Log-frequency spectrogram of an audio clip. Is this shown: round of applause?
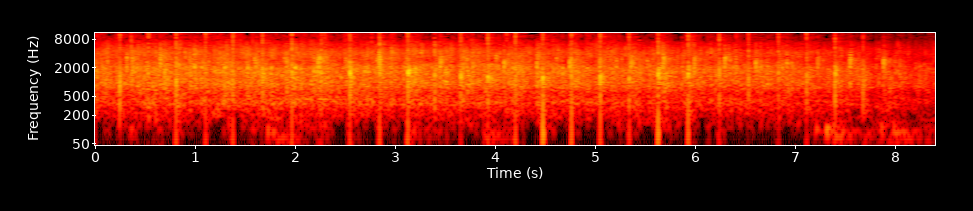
yes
